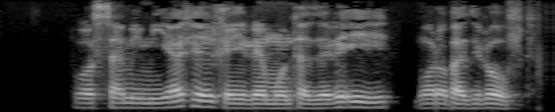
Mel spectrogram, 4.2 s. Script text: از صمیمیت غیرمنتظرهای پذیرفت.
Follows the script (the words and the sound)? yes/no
no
